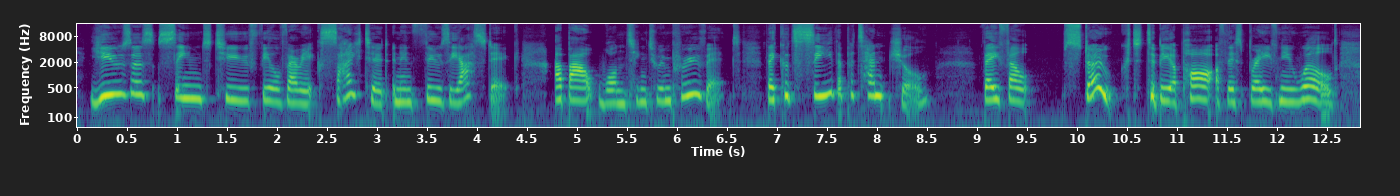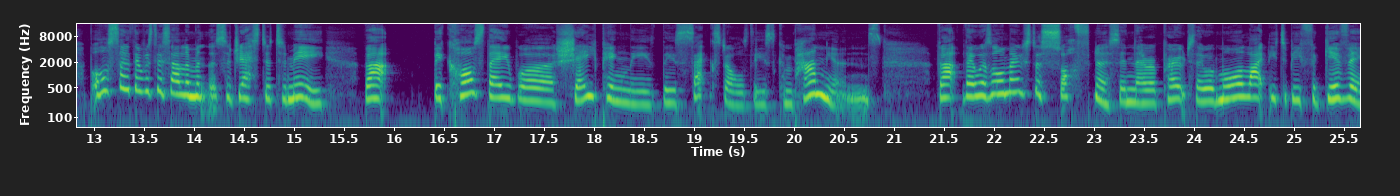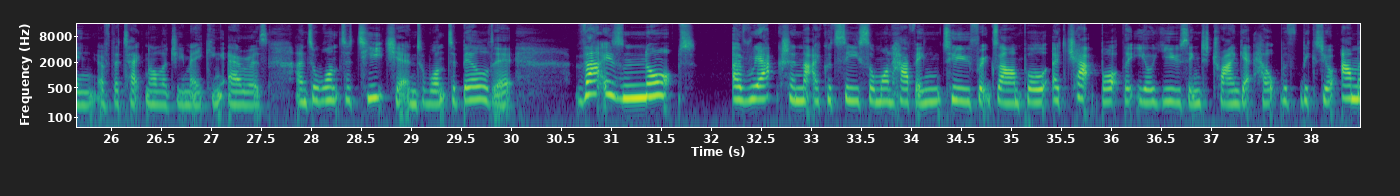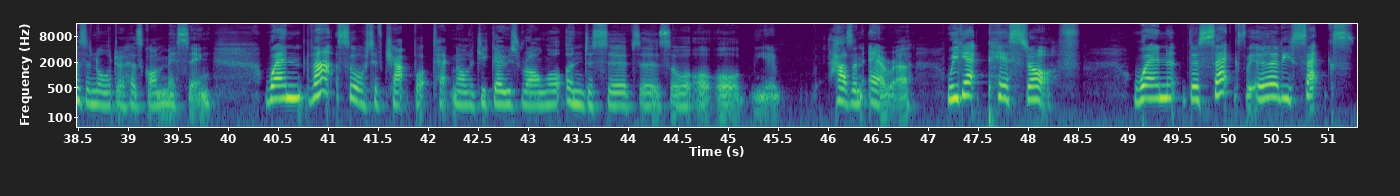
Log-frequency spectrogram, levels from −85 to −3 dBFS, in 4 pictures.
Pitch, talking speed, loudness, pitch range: 255 Hz, 170 wpm, -23 LUFS, 230-290 Hz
